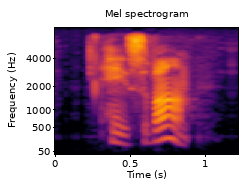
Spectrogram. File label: hey savant, wake word, en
